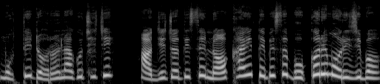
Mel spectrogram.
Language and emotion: Odia, fearful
